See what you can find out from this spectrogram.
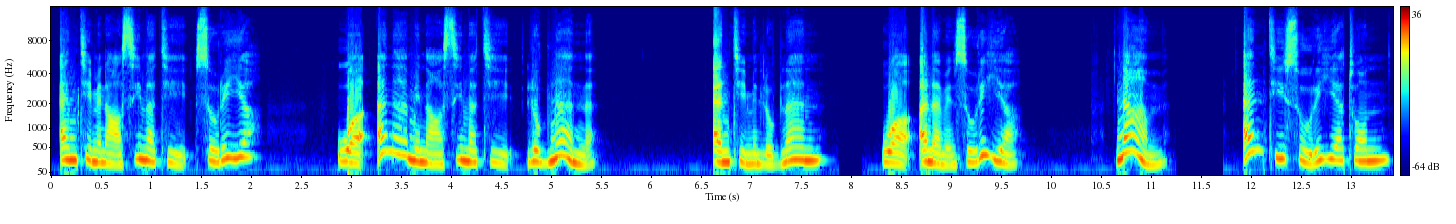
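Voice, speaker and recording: A woman reading a scripted language-lesson dialogue, enunciating each short line slowly and carefully for learners. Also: mid-range voice, mellow, no room sound, clean studio sound.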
